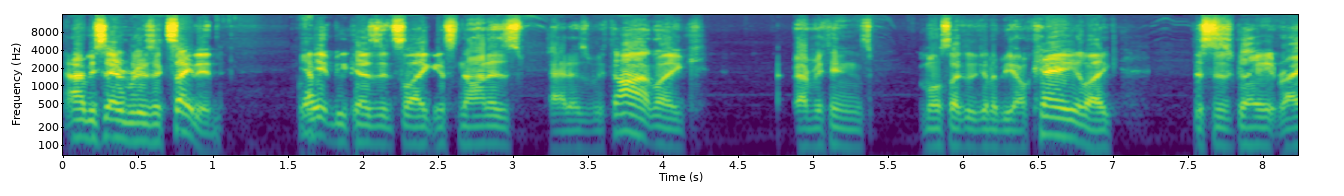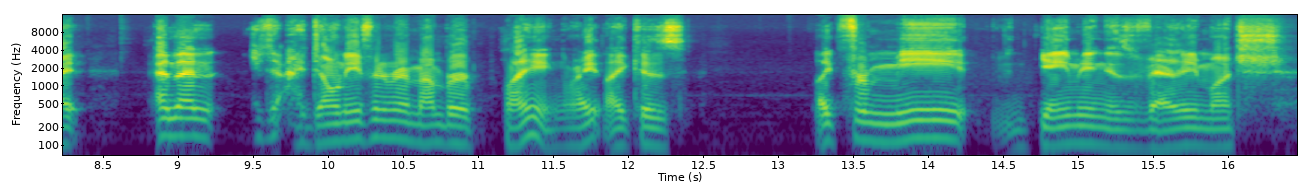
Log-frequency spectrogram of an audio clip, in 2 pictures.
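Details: Adult man speaking; normal speech.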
